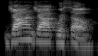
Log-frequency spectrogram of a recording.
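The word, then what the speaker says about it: Jean-Jacques Rousseau: Um, so Rousseau, again, it's supposed to be John Jacques Rousseau, but I keep getting it mixed up. I keep because the way it's spelled it doesn't look like Rousseau.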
